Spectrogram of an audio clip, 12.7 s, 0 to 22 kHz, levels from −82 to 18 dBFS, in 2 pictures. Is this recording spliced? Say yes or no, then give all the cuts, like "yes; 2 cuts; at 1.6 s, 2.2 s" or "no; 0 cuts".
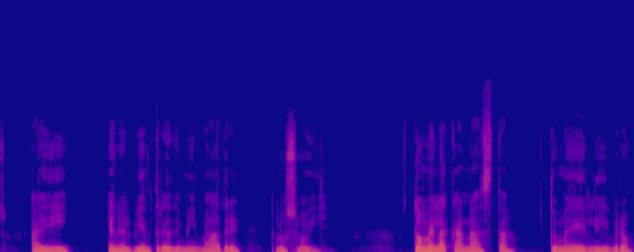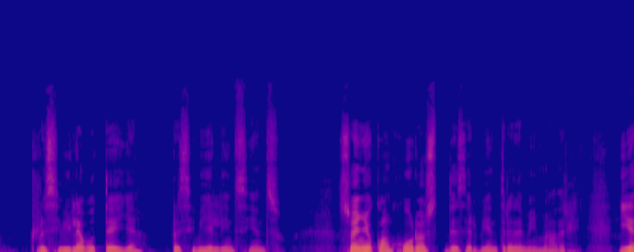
no; 0 cuts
